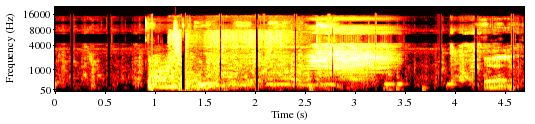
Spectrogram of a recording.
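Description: A loud splash and bubbling sound.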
